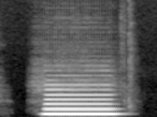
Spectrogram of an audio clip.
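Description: One clean, sustained saxophone F sharp in the upper octave, played with the octave key, holds steady for about a second, then stops cleanly.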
